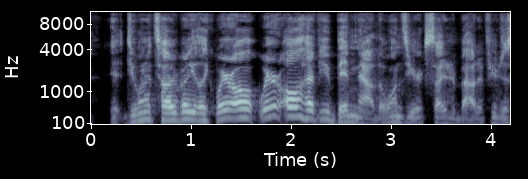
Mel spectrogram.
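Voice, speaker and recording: On a very clean recording with a silent background, a man with an American accent talks very fast, his pitch swinging very widely. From Delaware County, Pennsylvania. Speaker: show host. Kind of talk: casual chat.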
